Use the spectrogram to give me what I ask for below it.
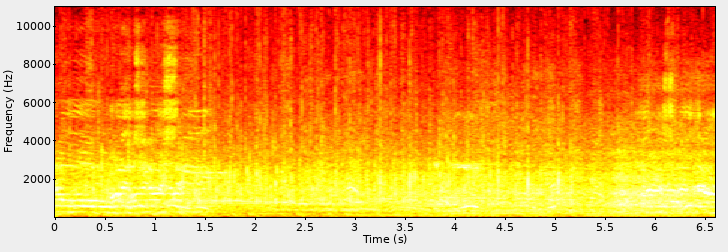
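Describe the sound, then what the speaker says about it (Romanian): An air show crowd applauding for a Spartan military plane display, a distant, even patter of clapping, with an announcer speaking over it. "Aplauze pentru colegii noștri!"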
